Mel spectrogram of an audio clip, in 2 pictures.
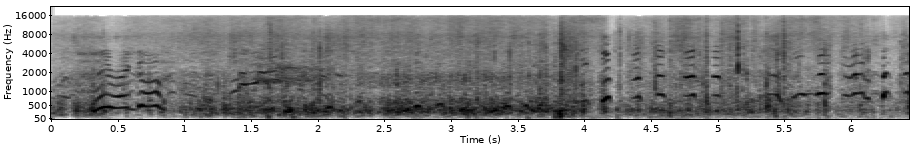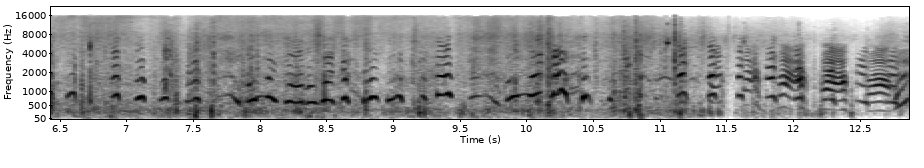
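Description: People laughing and squealing during a fast sled ride down a snowy hill, with the sled scraping over the snow, loudest in the first few seconds.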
